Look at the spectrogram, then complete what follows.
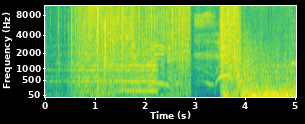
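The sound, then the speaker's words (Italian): Ice cracks and splinters loudly with sharp crunching snaps over a tense, droning backdrop, then a brief hush before a heavy crash of breaking ice as a young girl falls on the ice and sinks into the water. “Cade sul ghiaccio.”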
